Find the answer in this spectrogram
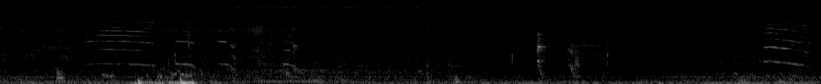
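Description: Red foxes making short high-pitched calls while playing, one about a second in and another near the end, with two low thumps just after the first call.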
